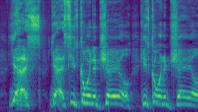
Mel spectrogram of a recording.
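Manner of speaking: shrill, delighted, gleeful shouting through laughter. Describing a clip of a woman on a sofa yelling at the tv, retelling gleeful laughing yells. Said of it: "she was like laughing and yelling at the T V".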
